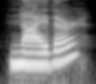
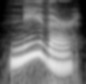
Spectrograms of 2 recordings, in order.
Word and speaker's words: neither: net both these words have two possible pronunciations either and either neither and neither both are correct first let's learn how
